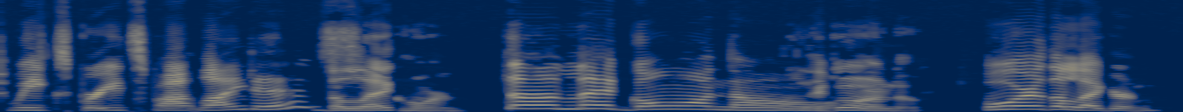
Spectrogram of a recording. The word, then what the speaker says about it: Leghorn: breed spotlight is the leghorn the legono or the legend yes in certain regions of the country it's pronounced all different ways but it's the same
